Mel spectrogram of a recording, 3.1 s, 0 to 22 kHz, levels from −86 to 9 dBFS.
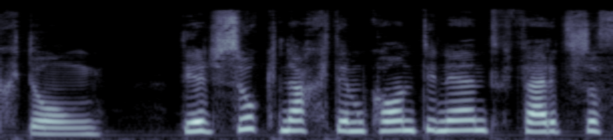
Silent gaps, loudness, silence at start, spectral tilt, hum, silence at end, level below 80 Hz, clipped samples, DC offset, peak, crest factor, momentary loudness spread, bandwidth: none; -20 LUFS; 0 s; -4.5 dB/octave; none; 0 s; -64 dBFS; under 0.1%; under 0.1%; -2 dBFS; 18 dB; 7 LU; 16.5 kHz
